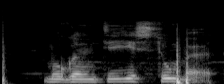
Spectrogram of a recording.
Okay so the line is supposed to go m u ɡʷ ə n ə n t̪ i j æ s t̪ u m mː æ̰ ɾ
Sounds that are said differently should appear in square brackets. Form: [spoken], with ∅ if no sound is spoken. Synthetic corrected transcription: m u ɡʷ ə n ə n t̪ i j [i] s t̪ u m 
